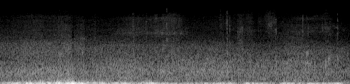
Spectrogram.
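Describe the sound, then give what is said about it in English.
Ocean waves breaking on a rocky shore on the Scottish coast, a broad steady rush of surf mixed with wind buffeting the microphone, loudest early on and then easing slightly without fully fading. “I'm just going to wait for some nice waves now.”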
